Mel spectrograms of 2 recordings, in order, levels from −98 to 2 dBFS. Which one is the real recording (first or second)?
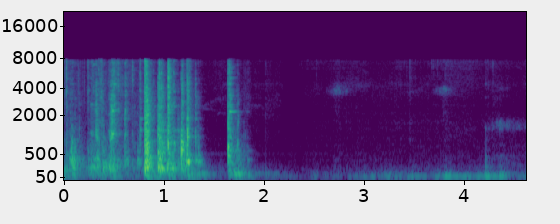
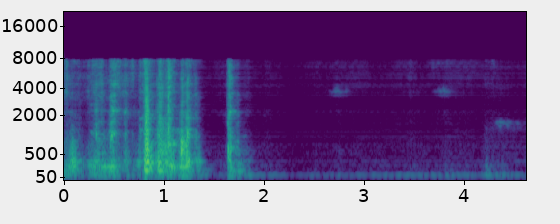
first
